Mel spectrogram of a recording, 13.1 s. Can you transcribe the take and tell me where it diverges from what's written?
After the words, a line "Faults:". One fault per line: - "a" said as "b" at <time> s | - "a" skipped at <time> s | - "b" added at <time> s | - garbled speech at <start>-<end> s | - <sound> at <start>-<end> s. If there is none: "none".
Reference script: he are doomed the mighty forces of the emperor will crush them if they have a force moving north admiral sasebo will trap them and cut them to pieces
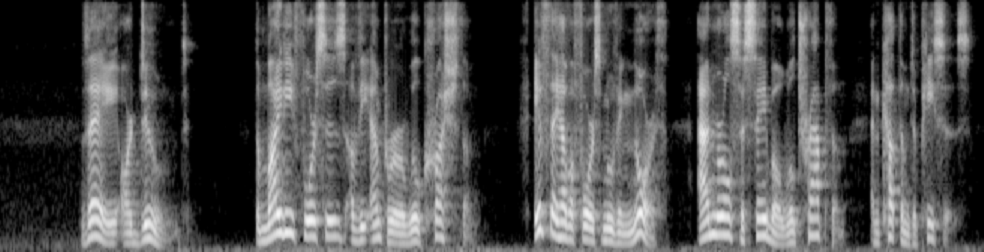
they are doomed the mighty forces of the emperor will crush them if they have a force moving north admiral sasebo will trap them and cut them to pieces
Faults:
- "he" said as "they" at 1.1 s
